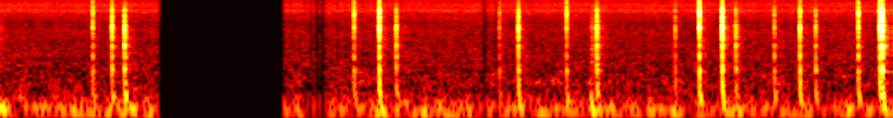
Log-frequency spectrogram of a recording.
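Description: Fingertips with short nails tap and scratch the glossy plastic or laminated cover of a blue spiral-bound notebook with a metal spiral, held upright. Quick, bright clicks ring out over a low, steady hiss. The sound cuts to complete silence for almost a second before the tapping resumes.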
